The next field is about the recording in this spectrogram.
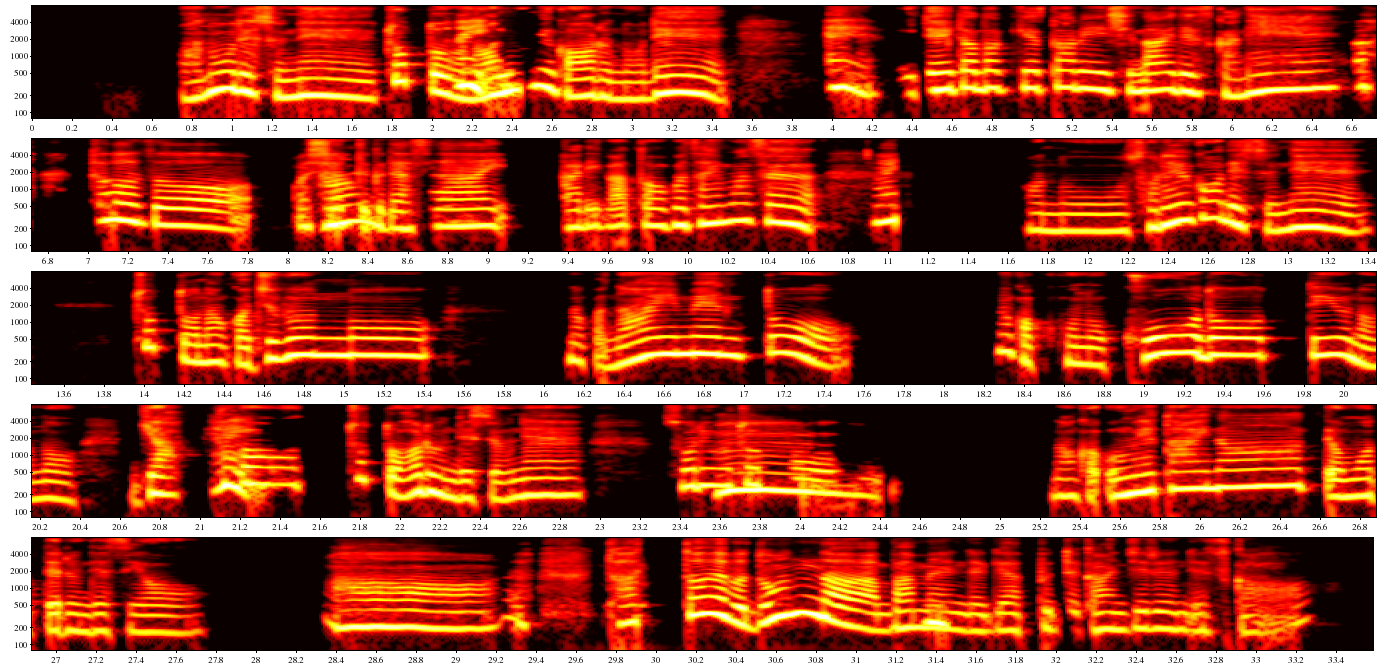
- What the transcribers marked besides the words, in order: other background noise; other noise
- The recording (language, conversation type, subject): Japanese, advice, 内面と行動のギャップをどうすれば埋められますか？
